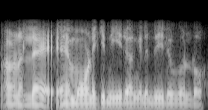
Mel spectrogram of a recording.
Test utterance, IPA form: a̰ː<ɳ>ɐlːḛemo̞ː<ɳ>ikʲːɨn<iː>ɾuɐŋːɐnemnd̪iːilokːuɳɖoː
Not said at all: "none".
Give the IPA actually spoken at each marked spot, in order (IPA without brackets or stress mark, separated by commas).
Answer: ɳ, ɳ, iː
